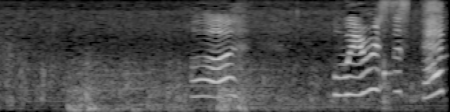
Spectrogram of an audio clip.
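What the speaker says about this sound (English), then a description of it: "Paimon hears thunder!" Thunder in the video game Genshin Impact, a low rumble swelling twice under the game's background sound, with a character voice speaking over it.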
